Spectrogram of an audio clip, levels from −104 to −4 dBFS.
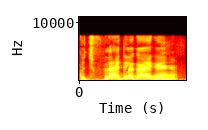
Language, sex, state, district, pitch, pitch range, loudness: Hindi, female, West Bengal, Alipurduar, 235 Hz, 220-245 Hz, -13 LUFS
